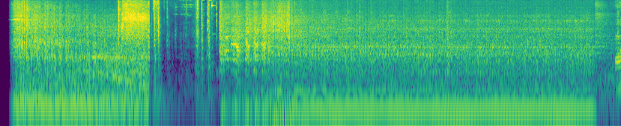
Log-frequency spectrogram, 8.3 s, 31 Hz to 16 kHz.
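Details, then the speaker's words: Chevrolet Tahoe V8 with a severe cylinder 4 misfire despite passing compression: rough, uneven chuffing and irregular stumbles after start; a valve not opening, attributed to a defective AFM (active fuel management) lifter. "chevret Taho severe engine misfiring do you know what is the cost of engine misfiring number four cylinder again engine B is not opening the reason was AFM or active fuel management by function in this case I couldn't say defective bu lifter"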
